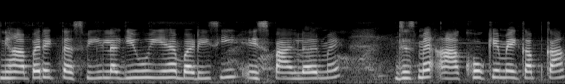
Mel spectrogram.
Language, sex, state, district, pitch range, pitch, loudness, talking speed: Hindi, female, Jharkhand, Jamtara, 290-320 Hz, 300 Hz, -15 LUFS, 190 wpm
